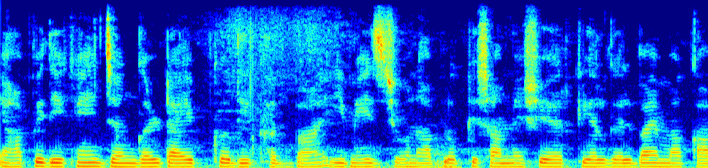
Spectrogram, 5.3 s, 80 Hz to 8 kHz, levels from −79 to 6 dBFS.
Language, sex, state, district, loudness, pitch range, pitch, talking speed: Bhojpuri, female, Uttar Pradesh, Ghazipur, -16 LUFS, 165-175 Hz, 170 Hz, 250 wpm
